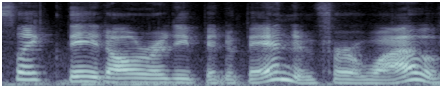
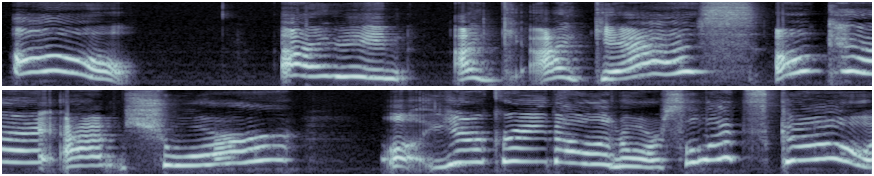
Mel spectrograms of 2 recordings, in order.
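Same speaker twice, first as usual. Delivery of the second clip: put-on much higher, hesitant boyish squeak; shy high Laphicet; 4 dB louder, slower than usual. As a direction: stammer it out like a flustered kid. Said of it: "Laphicet's like".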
